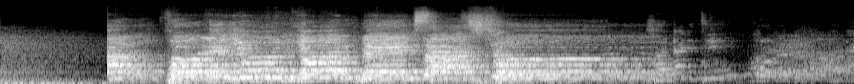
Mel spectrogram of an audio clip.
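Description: A group of people singing together, many voices at once, starting about a second in as the tail of a theme tune dies away; the singing grows quieter near the end.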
